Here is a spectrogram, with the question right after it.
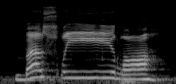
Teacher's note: گول تا وقف کی صورت میں ہم نے اس کو ساکن کر دینا ہے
